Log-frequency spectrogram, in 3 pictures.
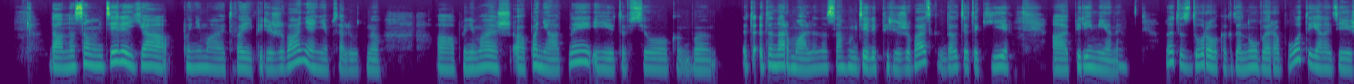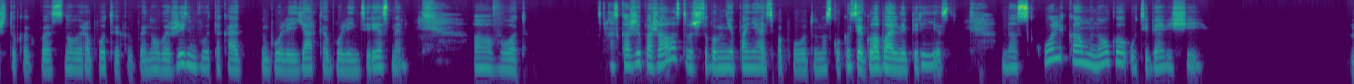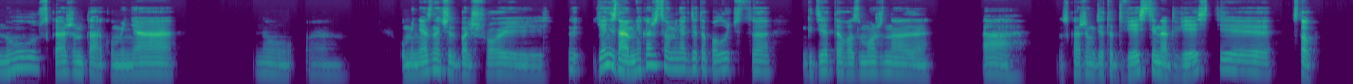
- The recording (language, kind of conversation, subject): Russian, advice, Как мне справиться со страхом и неопределённостью во время перемен?
- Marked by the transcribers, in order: tapping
